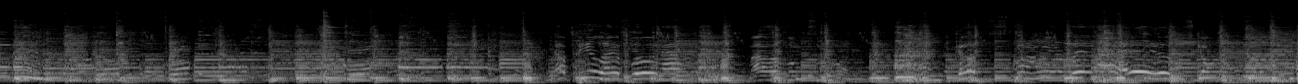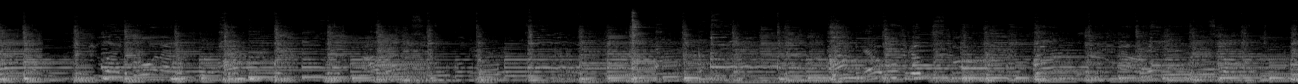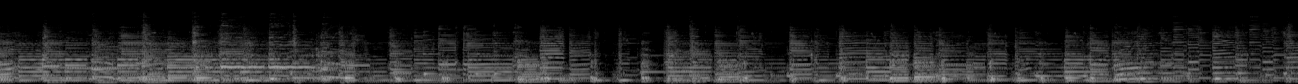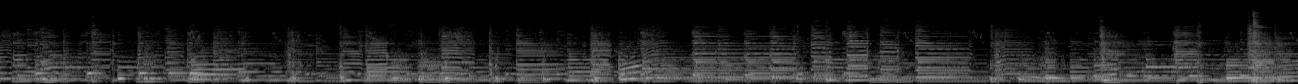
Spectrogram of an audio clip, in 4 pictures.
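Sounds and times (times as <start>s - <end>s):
man singing: 0.0s - 31.6s, 33.1s - 51.9s
acoustic guitars playing blues: 0.0s - 51.9s.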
